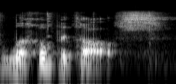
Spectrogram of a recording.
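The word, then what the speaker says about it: L'Hôpital's: and justify this by l'hopital's rule now you'll see the word lopat all written with or without the s it looks like l'hospital's but it's pronounced l'hopital's so i'll just say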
